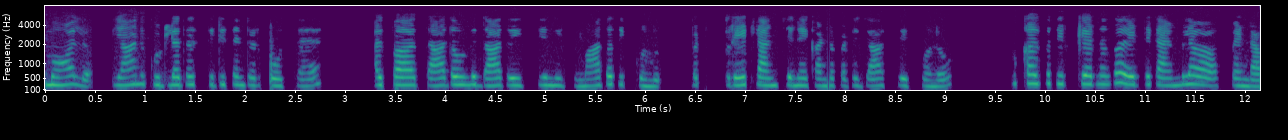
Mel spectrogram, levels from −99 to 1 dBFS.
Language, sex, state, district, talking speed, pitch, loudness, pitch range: Tulu, female, Karnataka, Dakshina Kannada, 145 wpm, 260 Hz, -40 LUFS, 240-275 Hz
